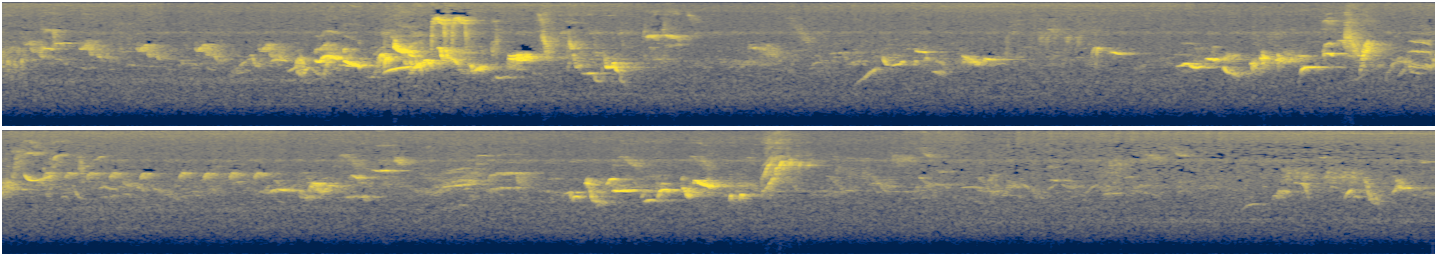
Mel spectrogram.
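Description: Small birds chirping and singing in quick, scattered bursts, loudest in the first few seconds and again about twenty seconds in, over a faint steady high hiss.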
